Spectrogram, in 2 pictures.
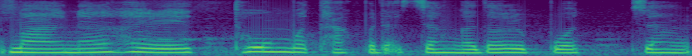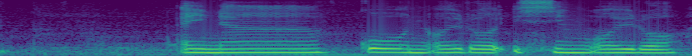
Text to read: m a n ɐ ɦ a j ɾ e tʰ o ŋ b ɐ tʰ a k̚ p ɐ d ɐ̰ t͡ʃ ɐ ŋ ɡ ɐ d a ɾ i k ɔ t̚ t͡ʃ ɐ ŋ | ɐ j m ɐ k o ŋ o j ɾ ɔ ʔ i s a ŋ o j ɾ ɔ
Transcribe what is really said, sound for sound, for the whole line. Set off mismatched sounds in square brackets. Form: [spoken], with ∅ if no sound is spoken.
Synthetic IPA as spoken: m a n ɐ ɦ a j ɾ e tʰ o ŋ b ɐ tʰ a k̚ p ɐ d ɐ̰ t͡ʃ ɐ ŋ ɡ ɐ d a ɾ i [p] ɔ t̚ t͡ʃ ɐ ŋ | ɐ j [n] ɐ k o [n] o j ɾ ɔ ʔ i s [i] ŋ o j ɾ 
